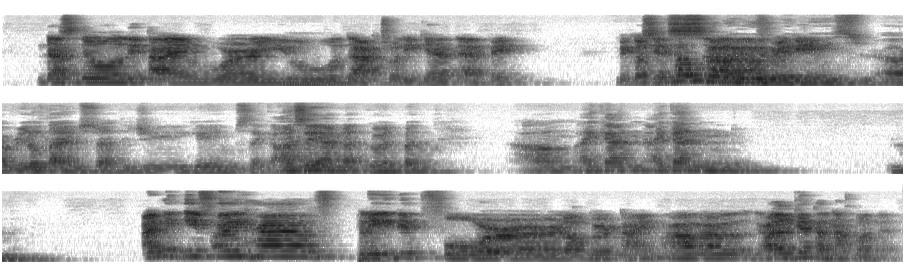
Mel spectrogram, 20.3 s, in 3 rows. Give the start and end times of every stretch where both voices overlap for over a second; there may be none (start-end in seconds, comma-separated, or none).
4.9-6.2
